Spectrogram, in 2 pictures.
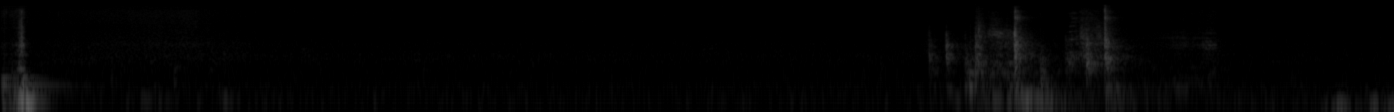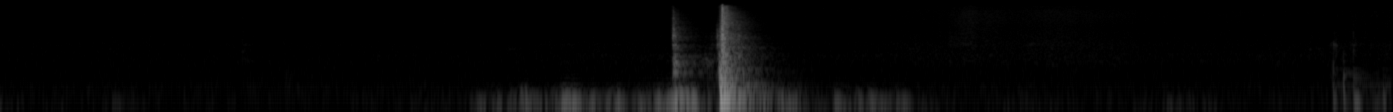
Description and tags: Door opened and closed
A door opened and cosed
